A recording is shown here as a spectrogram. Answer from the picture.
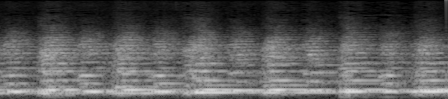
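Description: Orchestral string music led by violins, with sustained notes over a quick, even pulse of bowed strokes.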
